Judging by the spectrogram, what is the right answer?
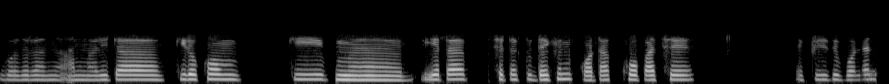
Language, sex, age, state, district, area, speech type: Bengali, female, 45-60, West Bengal, Paschim Medinipur, urban, conversation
